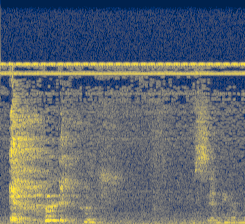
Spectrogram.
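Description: A person coughing twice in quick succession, the second cough a little louder, about half a second in.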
